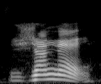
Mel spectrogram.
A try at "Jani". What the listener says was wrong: But less A. It's a very soft A. Jani.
